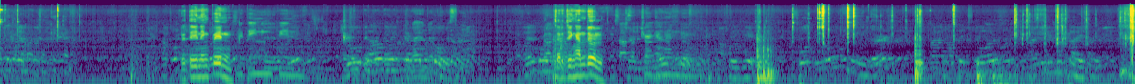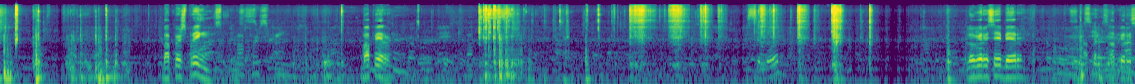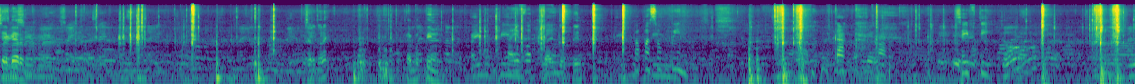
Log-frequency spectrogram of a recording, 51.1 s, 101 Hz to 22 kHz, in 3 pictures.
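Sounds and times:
metal rifle parts clinking on wood: 11.9 - 13.5.

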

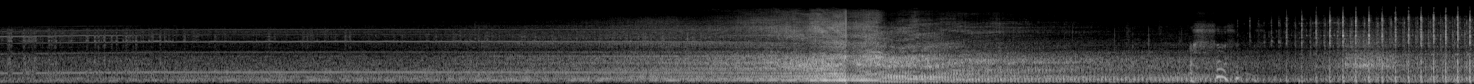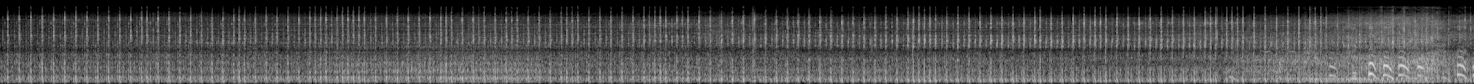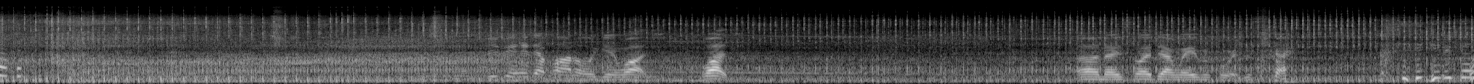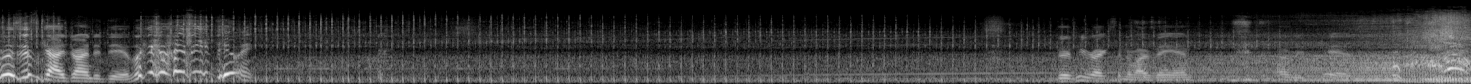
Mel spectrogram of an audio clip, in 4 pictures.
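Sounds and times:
minibike engines running: 0.0 - 10.3, 11.0 - 58.9
person laughing: 11.8 - 12.7, 27.0 - 29.9, 43.2 - 46.8, 47.9 - 49.0, 56.5 - 57.4, 58.0 - 58.9.

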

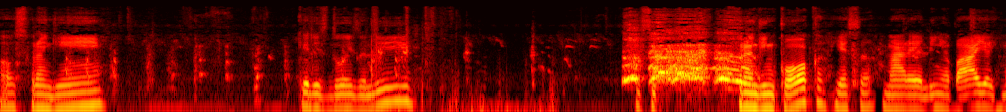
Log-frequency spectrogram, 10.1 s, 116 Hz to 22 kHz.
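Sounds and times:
rooster crowing: 6.2 - 7.6.

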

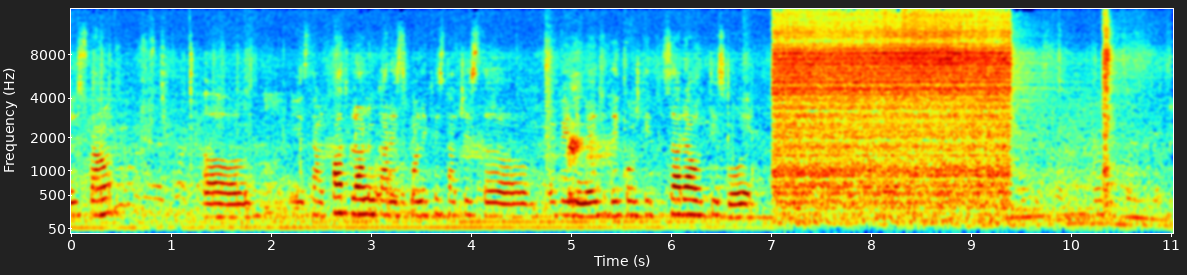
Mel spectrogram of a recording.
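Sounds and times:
loud steady hiss: 7.0 - 10.5.

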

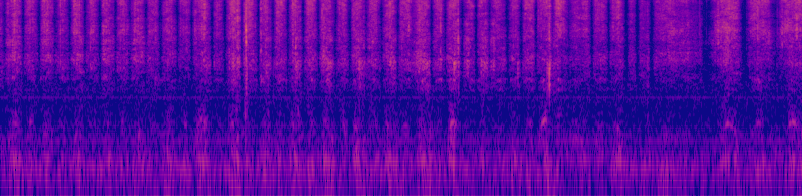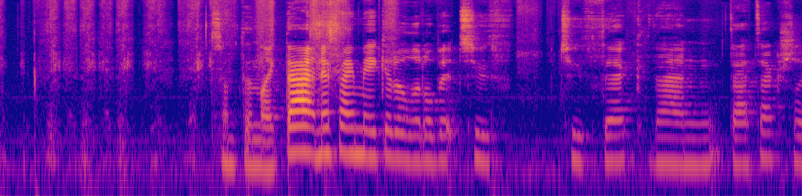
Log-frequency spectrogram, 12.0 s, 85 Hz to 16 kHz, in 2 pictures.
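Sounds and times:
oil pastel scratching on paper: 0.0 - 9.1.

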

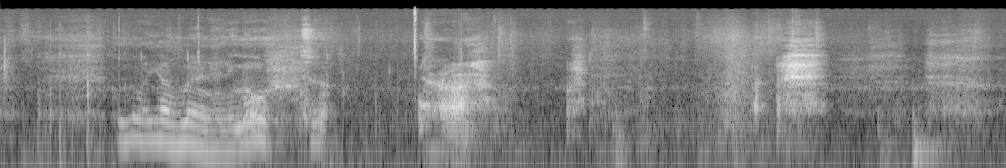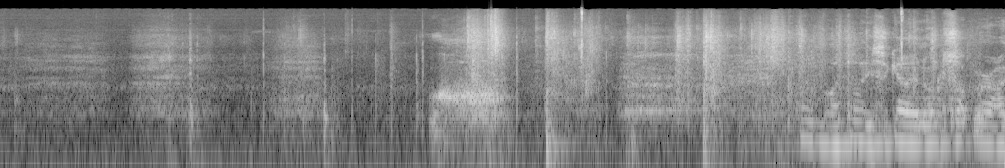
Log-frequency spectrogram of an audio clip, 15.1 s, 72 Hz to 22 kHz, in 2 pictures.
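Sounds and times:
man breathing heavily: 0.0 - 0.9, 5.6 - 13.6.

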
